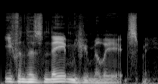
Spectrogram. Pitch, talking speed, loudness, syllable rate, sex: 105 Hz, 190 wpm, -18 LUFS, 6.3 syllables/s, male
